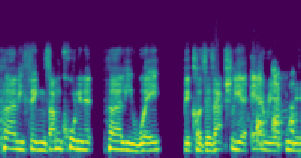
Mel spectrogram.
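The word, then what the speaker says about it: Purley Way: outside of London called Pearly Way. So that's Really? how I'm going to. Yeah, yeah. But it's not spelled pearl. It's spelled like Purley. So it's called Pearly Way.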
